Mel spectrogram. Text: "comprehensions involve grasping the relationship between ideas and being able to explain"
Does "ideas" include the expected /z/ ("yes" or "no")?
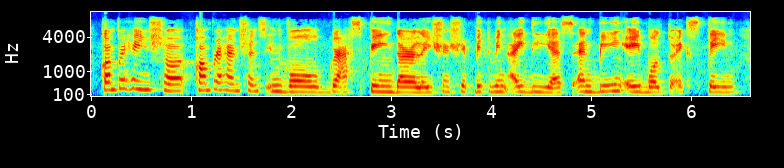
no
